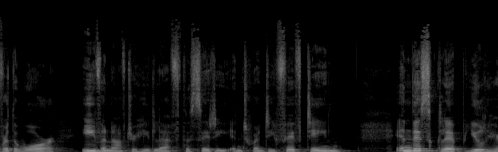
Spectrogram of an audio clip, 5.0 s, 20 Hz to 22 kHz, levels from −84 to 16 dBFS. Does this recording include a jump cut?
no; 0 cuts

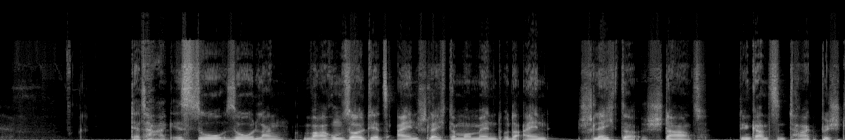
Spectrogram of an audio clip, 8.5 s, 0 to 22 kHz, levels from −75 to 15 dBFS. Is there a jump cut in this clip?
no; 0 cuts

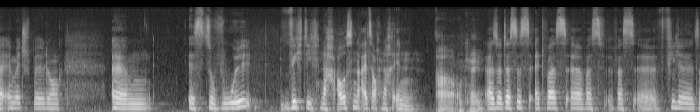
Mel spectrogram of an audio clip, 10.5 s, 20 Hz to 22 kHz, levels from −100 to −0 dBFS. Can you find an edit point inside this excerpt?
no; 0 cuts

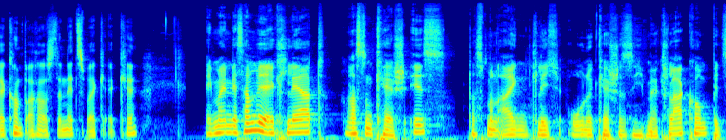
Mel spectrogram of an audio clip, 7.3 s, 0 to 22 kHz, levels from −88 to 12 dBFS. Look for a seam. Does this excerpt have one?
yes; 1 cut; at 1.8 s

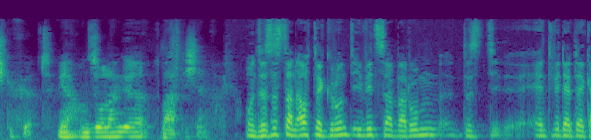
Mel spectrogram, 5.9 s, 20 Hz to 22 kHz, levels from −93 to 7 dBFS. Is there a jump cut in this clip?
no; 0 cuts

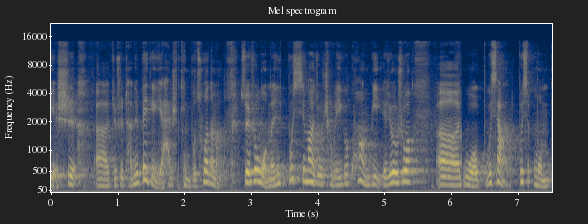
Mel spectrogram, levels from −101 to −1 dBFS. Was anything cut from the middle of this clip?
yes; 2 cuts; at 1.9 s, 6.2 s

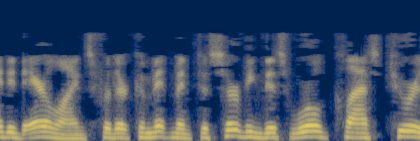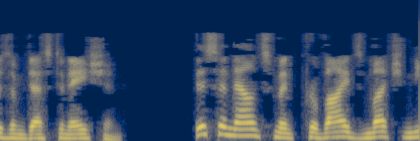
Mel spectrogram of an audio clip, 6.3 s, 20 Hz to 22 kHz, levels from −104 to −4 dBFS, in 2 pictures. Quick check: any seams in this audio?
yes; 1 cut; at 4.5 s

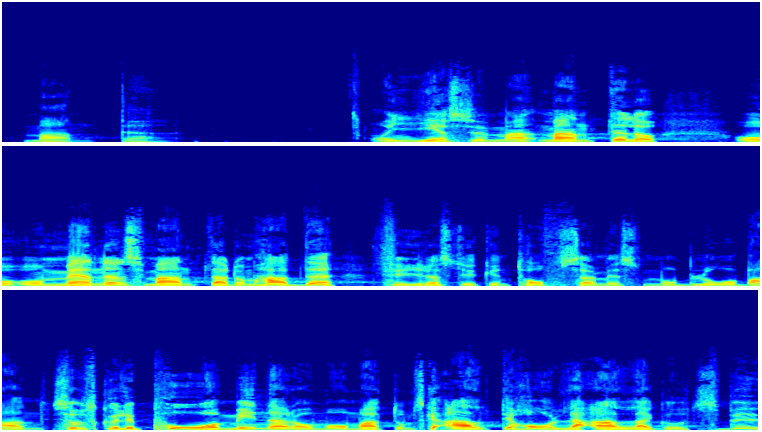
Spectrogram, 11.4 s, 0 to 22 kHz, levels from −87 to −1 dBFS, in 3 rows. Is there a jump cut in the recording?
yes; 1 cut; at 7.8 s

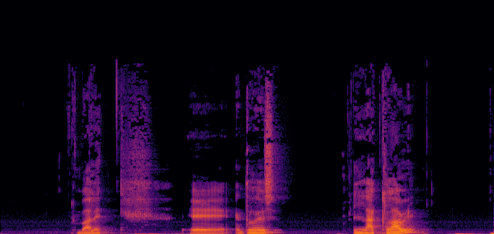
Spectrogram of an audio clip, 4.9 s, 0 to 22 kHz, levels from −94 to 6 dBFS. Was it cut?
no; 0 cuts

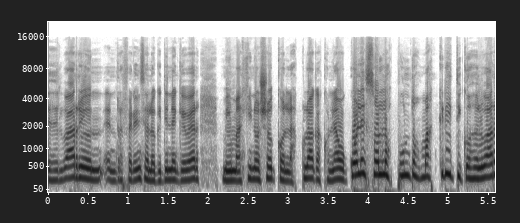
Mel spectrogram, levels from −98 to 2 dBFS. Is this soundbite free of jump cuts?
no; 1 cut; at 2.8 s

